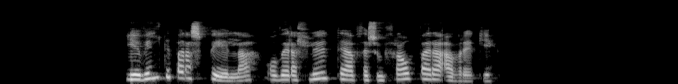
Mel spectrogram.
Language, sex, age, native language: Icelandic, female, 50-59, Icelandic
